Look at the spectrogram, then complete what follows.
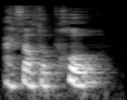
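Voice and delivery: ordinary delivery

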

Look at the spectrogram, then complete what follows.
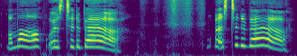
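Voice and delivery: put-on very high, loud child calling for Mama; child character voice. Child calling Mama about a lost toy, high character voice. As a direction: wail it in a Southern-drawled little kid voice. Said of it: "not quite as high as the, as a child who owns".

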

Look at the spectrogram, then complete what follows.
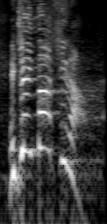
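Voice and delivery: high, quick hammed-up waiter reply; eager Milan waiter. Milan waiter answers the customer's coffee order, high eager mock reply. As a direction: promise the coffee before it's even made. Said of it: "il cameriere dice".

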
